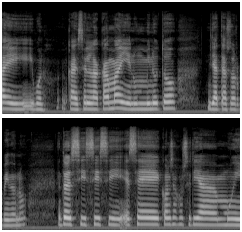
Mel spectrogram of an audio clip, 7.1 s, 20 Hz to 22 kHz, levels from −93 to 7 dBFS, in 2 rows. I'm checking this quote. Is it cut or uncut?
uncut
